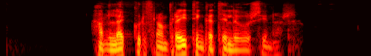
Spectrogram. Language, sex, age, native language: Icelandic, male, 50-59, Icelandic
